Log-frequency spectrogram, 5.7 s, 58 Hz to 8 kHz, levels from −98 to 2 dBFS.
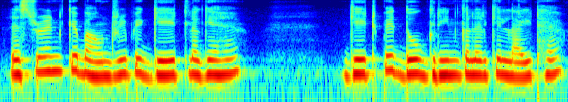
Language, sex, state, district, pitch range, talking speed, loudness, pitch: Hindi, female, Gujarat, Valsad, 215-235 Hz, 160 wpm, -15 LUFS, 225 Hz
